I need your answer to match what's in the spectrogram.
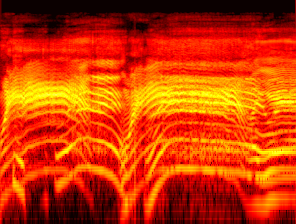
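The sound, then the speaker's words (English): A loud, continuous baby-like wailing cry, its pitch swooping up and down in strained, whiny glides for about three seconds, with no other sound around it. “You pull up next to a nigga in a Ferrari, the baby's like, wah.”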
